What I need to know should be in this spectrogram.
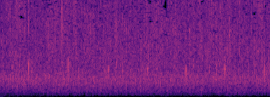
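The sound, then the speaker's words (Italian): Applause for the authors of a comedy show from a studio audience, with steady, even clapping from many hands that is fairly soft and continuous throughout. “Estendiamo l'applauso a tutti gli autori, ragazzi!”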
